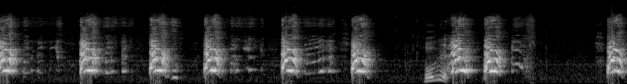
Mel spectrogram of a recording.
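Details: Milo the Jack Russell Terrier barks excitedly at a beer fermenter, roughly every half to one second, with sharp yaps and brief whines. His owner questions him over the noise.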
